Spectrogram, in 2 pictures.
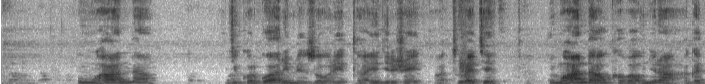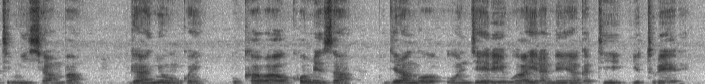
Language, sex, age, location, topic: Kinyarwanda, male, 18-24, Nyagatare, agriculture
